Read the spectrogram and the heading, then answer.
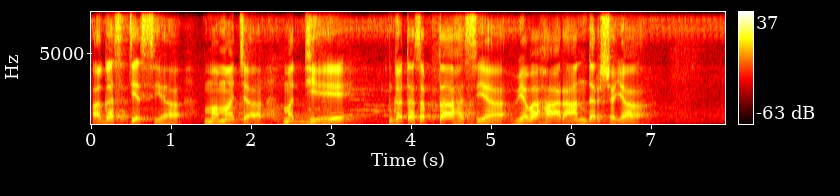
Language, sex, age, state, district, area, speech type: Sanskrit, male, 18-30, Karnataka, Uttara Kannada, rural, read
